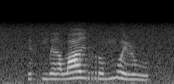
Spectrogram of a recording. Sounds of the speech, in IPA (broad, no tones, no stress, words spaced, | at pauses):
ɪkmei̯lˠai̯ro mʊi̯ɭu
